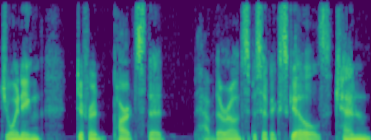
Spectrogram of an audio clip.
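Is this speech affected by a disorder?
No.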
